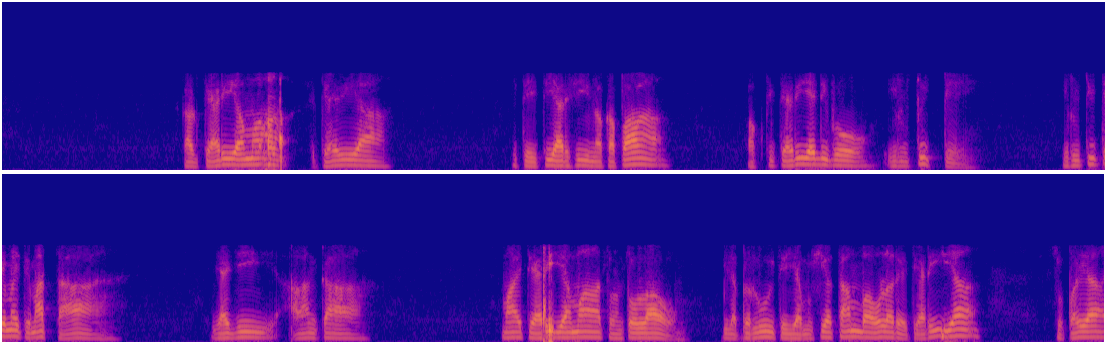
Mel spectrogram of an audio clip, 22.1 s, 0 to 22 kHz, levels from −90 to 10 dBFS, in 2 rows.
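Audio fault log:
throughout, GSM full-rate codec: the speech has a buzzy, gravelly roughness, and the top end stops short at 4 kHz, giving a dull, boxed-in sound. The rasp fits the 13 kbps full-rate GSM codec. It models the vocal tract as a filter and drives it with a sparse, regularly spaced pulse train that keeps only every third excitation sample, so the fine texture of the voice is replaced by a coarse, grainy buzz.
2.54–2.82 s, 16.44–16.57 s, 20.42–20.49 s, GSM bit errors: the voice breaks into squawks, pops and gargling, first right after "kalau te ariya", then just before "tolan tolao bila perlu", and last after "musia tamba hola re". The lengths fit bursts of corrupted 20 ms frames, longest in the first event. Flipped bits in the filter, pitch and gain parameters warp the spectrum and spike the level frame by frame.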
